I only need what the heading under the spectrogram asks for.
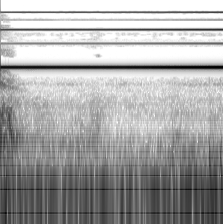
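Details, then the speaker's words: Mercedes Sprinter with a short to ground, wiring checked with a meter: a steady, high, shrill continuity buzz without a break; that wire is intact, fuse box suspected. "can you hear it buzzing there you go there you go right okay so far so good"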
